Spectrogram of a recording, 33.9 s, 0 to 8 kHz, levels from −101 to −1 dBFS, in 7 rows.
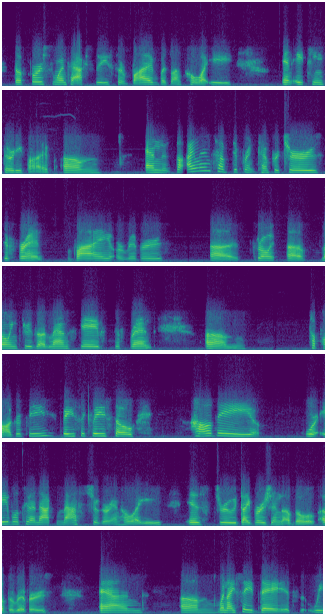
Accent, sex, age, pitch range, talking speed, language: American, female, 50-69, 170-205 Hz, 105 wpm, English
